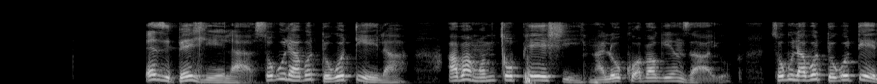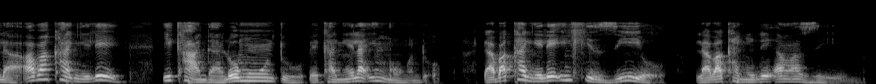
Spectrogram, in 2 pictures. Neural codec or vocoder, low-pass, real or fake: vocoder, 44.1 kHz, 128 mel bands every 512 samples, BigVGAN v2; 7.2 kHz; fake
